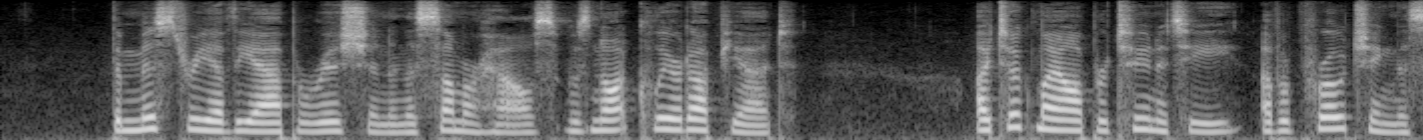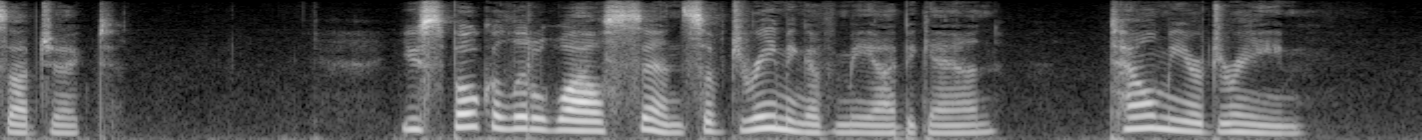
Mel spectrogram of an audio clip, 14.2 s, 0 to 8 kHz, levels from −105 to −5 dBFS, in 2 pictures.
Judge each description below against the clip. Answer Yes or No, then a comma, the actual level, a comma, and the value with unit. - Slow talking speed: No, average, 160 wpm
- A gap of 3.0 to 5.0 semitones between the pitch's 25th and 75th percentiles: Yes, average, 4.7 semitones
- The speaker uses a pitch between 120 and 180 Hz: No, high, 200 Hz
